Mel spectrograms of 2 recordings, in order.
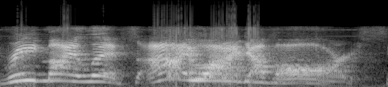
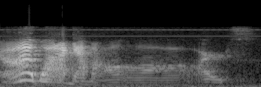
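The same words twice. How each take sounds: First: Loud, high, slow shout demanding a divorce; Vince McMahon shouting. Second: Slow, loud yell in a put-on boss voice; Vince McMahon yell. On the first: Retold or imitated. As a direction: bellow it like a furious wrestling boss. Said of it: "just the way he says it". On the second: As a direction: hammer out the demand in a put-on voice. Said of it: "He's like".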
